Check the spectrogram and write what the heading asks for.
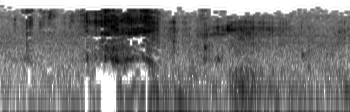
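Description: A crisp crunch of someone biting into a Munchos potato chip, one sharp burst followed by a few quieter crackly chews, with no talking.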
